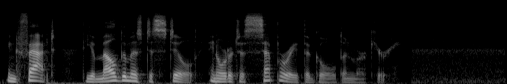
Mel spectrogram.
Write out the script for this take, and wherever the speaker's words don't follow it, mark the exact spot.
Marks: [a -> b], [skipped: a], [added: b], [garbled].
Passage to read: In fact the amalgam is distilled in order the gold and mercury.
In fact the amalgam is distilled in order [added: to separate] the gold and mercury.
